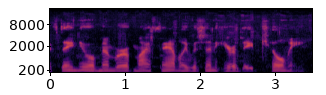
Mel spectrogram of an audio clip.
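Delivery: put-on whispered delivery. Recounting what a character replied in a scene, retelling a whisper. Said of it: "she just whispers".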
